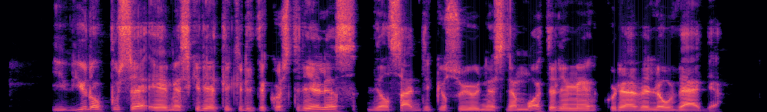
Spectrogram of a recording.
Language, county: Lithuanian, Vilnius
